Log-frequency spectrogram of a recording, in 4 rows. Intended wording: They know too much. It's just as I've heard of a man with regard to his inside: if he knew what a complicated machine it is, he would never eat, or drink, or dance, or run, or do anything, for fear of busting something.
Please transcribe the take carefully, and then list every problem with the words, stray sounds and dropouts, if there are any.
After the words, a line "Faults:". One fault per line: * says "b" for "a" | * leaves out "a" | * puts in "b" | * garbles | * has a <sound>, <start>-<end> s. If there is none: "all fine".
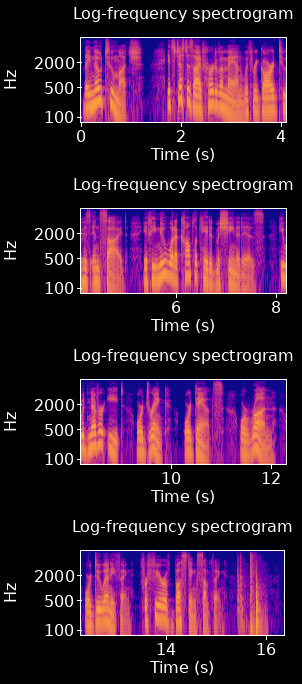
They know too much. It's just as I've heard of a man with regard to his inside: if he knew what a complicated machine it is, he would never eat, or drink, or dance, or run, or do anything, for fear of busting something.
Faults:
* has a squeak, 15.4-16.0 s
